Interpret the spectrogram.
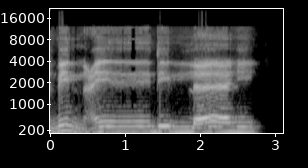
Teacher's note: না, মিন গুণনা নাই, মিনি গুণনা নাই। নুন সুকুনের পরে আইন আসছে, ইজহার হবে, নুন ক্লিয়ার।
